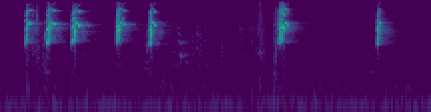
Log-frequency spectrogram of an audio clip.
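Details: Fischer's lovebirds, a green pair, give five shrill chirps in quick succession, a soft faint note, then two more isolated sharp chirps after pauses.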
